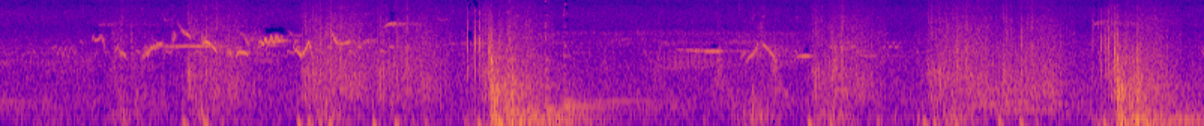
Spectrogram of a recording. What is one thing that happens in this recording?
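Leaves rustle as plants are picked.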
